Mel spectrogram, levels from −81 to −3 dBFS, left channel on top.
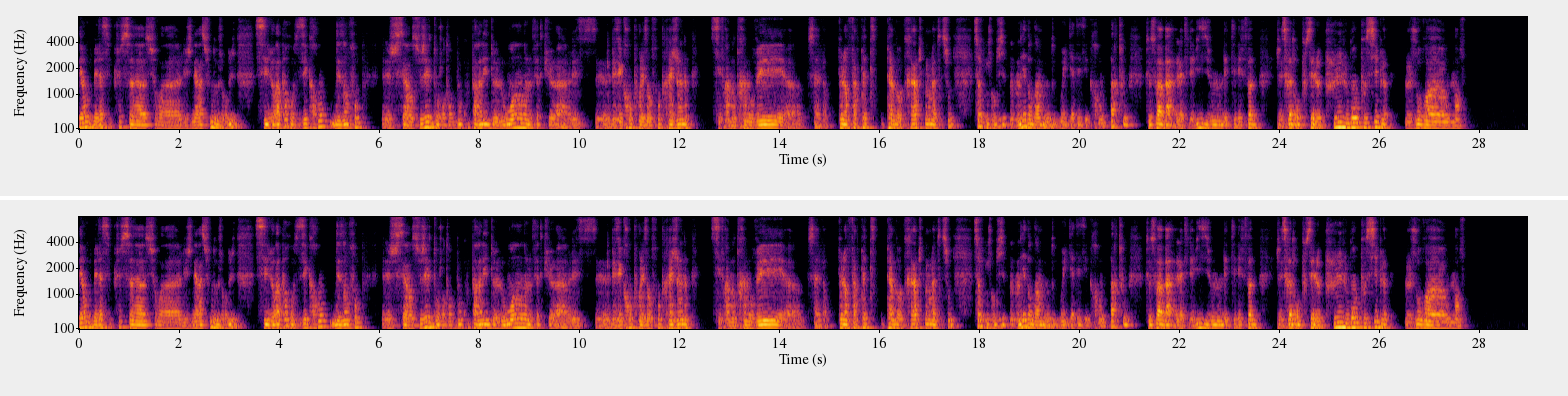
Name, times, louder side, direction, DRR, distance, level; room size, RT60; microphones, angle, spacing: voice 1, 0.0-5.7 6.1-12.3 12.6-15.8 16.2-26.2 26.5-27.7, equal, ahead, 2.7 m, -23 dB
6.4 x 5.7 x 4.5 m
head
